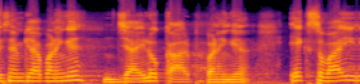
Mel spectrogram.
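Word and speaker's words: xylocarp: जाइलोकार्प पढ़ेंगे। एक्स वाई से पढ़ेंगे जाई। क्या पढ़ेंगे? जाई। एल ओ से पढ़ेंगे लो और सी ए आर पी को हम पढ़ेंगे कार्प। तो लिखा गया है जाइलोकार्प।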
